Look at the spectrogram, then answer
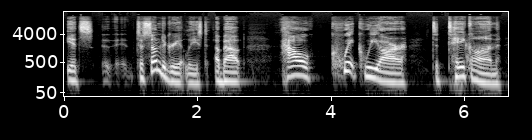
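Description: Animated American man hosting a radio show. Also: mid-range voice, slow, no room sound, studio quality. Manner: appreciative, encouraging. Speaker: radio show and podcast host. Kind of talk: conversational interview and warm sign-off to listeners.

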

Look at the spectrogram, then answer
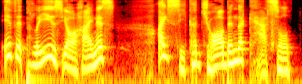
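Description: A woman's voice: sits low, big pitch swings, slow, exaggerated voice. A woman doing a sly, polite swineherd prince.

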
